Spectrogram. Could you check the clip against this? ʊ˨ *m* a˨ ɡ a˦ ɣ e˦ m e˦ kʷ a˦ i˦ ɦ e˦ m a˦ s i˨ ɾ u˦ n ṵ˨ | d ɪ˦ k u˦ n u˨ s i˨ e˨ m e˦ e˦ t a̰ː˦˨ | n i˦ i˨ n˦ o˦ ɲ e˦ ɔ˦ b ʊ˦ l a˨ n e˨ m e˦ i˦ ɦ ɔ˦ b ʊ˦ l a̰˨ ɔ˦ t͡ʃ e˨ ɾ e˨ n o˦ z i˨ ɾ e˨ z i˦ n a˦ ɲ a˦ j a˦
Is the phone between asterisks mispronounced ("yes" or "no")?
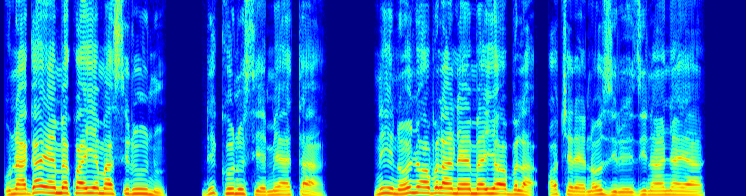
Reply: yes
